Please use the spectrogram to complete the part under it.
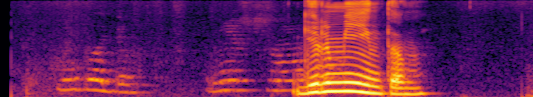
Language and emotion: Russian, neutral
